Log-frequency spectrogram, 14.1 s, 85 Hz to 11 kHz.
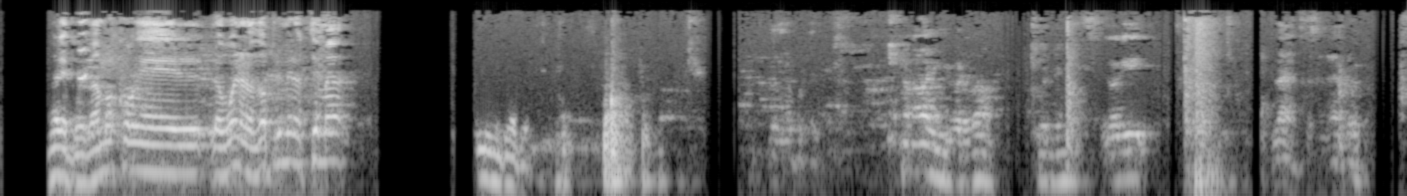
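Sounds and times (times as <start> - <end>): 
speech: 0.5 - 3.6, 4.7 - 7.0, 8.9 - 14.0
brief thud: 5.6 - 6.6, 11.8 - 12.4
door pushed shut with a sharp knock: 11.8 - 12.4.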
